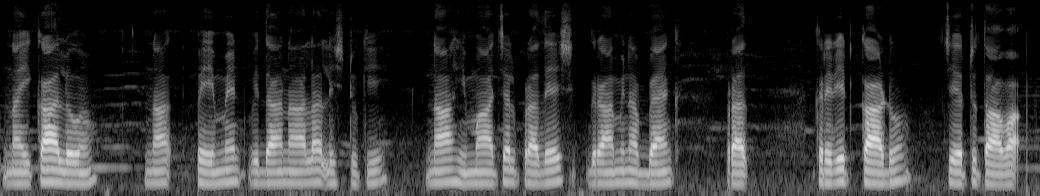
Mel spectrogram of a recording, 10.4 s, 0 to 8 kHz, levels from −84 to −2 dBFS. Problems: constant background noise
